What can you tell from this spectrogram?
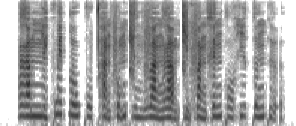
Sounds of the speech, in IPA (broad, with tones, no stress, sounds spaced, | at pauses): ɣ a˧ m ɲ ə˧˩ j k w e˦˥ t̚ l o˨˦ w k o̤˨˩ t̪ʰ a̰˧˨ ŋ f ə̰˧˥ m t͡ɕ o̤˨˩ m v a˧˩ ŋ ɣ a̰ː˧˨ m t͡ɕ ə̰˧˨ w f a˧˩ ŋ x ɛ˨˦ ŋ k ɔ̤˨˩ x i˧ ə̯ k əː˨˦ ŋ k ɨ̰˧˨ ə̯ ʔ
